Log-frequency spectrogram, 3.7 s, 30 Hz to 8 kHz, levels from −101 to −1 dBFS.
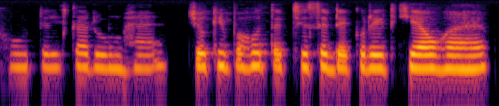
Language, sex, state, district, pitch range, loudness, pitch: Hindi, female, Uttarakhand, Uttarkashi, 220-235 Hz, -25 LUFS, 230 Hz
